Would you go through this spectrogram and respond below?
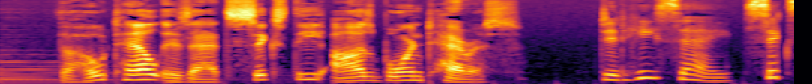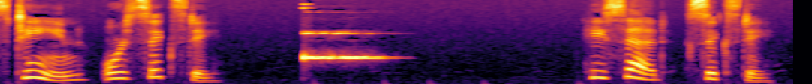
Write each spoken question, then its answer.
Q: Did he say 16 or 60?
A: He said 60.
